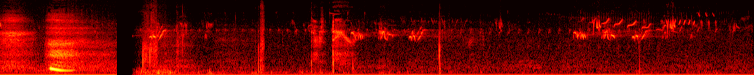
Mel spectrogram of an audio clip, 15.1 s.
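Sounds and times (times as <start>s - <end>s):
songbird chirping: 0.0s - 15.0s.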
